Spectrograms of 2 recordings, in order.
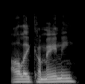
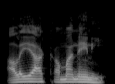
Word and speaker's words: Khamenei: I know we say Ali Khamenei, but that's not how you say it. You say Ali Khamenei.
